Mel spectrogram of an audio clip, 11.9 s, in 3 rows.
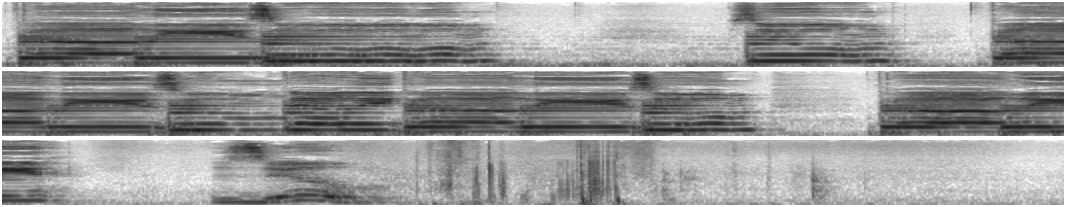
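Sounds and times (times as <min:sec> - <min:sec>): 
alto voice singing: 0:00.0 - 0:02.0, 0:02.8 - 0:08.2.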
